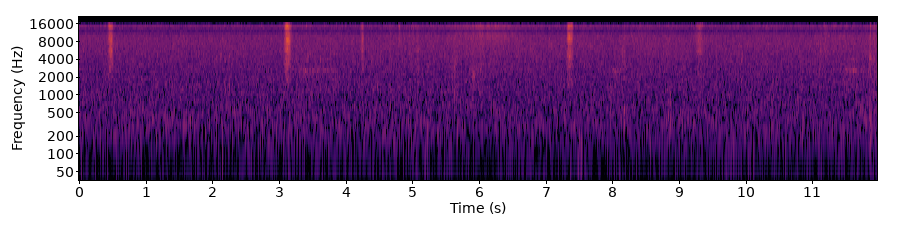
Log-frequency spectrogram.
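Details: Quiet indoor room tone with faint rustling and a few soft clicks, no animal voice heard.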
